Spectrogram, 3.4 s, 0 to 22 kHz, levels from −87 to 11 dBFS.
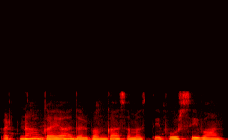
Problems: none marked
